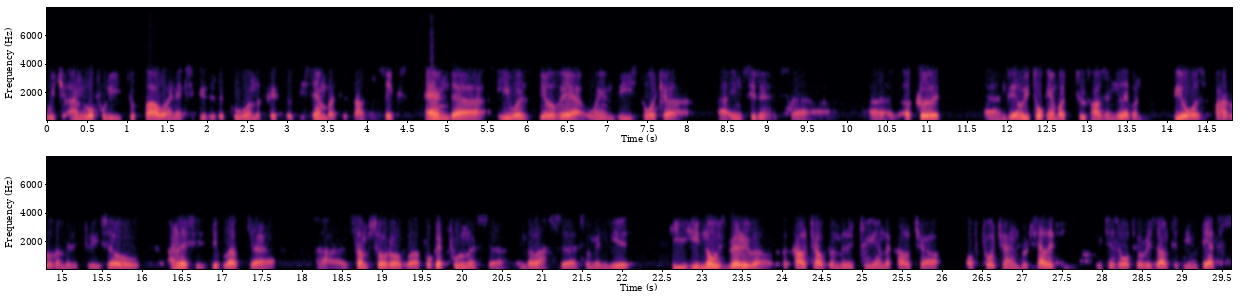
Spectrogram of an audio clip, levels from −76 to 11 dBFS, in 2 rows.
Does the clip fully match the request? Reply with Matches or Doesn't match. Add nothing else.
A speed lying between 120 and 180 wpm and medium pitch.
Doesn't match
